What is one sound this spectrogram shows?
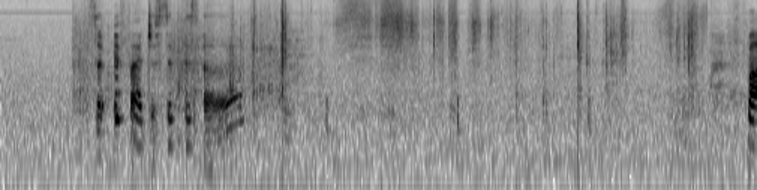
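Fabric rustles and swishes as it is handled.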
